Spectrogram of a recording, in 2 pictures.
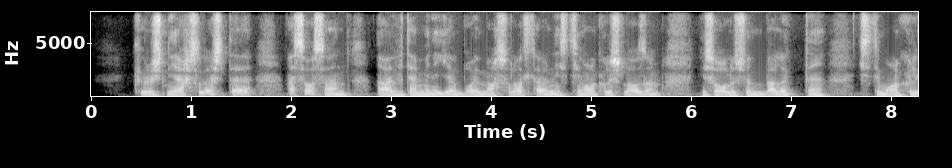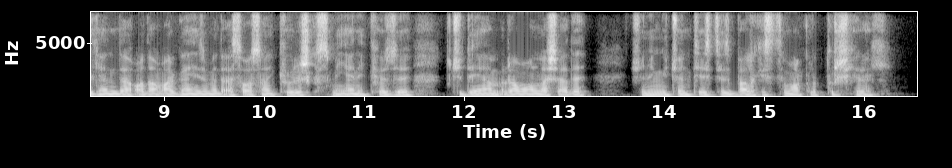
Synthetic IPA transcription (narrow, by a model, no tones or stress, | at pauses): kʲʰɵɾɪʃnɪjɑχʃɪlaʃd̪aasɒsanavit̪ʰaminɪɡʲabɒjmahsʊlˠɒt̪ʰlaɾɪnɪːst̪ʰe̞mɒlˠqʰɨlˠɪʃlˠɒzɪmmɪsɒlˠʊt͡ʃʰʊnbalˠɨq̚t̪aɪst̪ʰe̞mɒlˠqʰɨlˠɡʲand̪aʔɒ̰d̪amʔoɾɡanizmɪd̪a̰ːsɒ̰sankʲʰɵɾɪʃqʰɨ̥smɪjanɪkʲʰɵzɪ | d͡ʒʊd̪ajamɾavɒnlaʃad̪ɪ | ʃʊnɪŋʊt͡ʃʰʊnt̪ʰe̞st̪ʰɪzbalˠqɪst̪ʰemɒlˠqʰɨlˠɪp̚t̪ʰʊɾɪʃkʲʰe̞ɾakʲ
